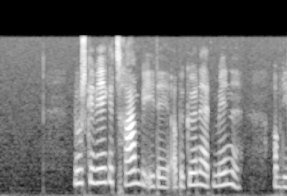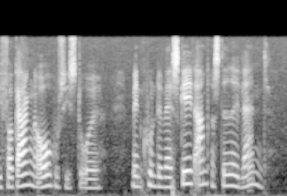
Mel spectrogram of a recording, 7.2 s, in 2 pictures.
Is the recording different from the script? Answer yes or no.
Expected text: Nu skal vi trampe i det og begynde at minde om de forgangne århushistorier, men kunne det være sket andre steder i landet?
yes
